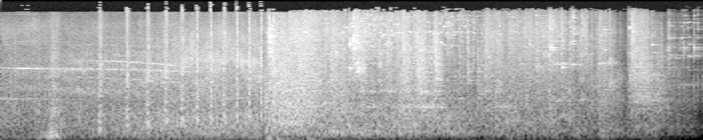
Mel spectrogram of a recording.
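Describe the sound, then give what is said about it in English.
A rumbling crash landing with a long, dense clatter of metal as bicycles are knocked over, rapid rattling impacts over a steady roar that fades out abruptly at the end. “I'm just gonna pick up all these bicycles I knocked over real quick”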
